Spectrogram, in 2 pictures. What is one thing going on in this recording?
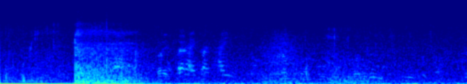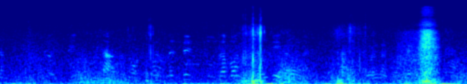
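Adults talk quietly nearby.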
